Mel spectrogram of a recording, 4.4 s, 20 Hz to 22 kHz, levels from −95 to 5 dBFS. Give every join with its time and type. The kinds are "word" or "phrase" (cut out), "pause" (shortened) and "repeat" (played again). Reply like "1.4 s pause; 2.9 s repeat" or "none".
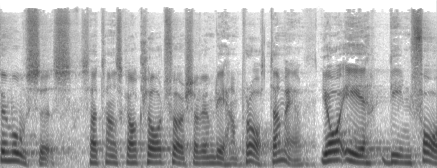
3.2 s pause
